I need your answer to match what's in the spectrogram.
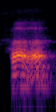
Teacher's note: The last letter, ha, it is aspirate, not non-aspirate.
